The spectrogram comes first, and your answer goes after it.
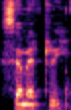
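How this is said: It is said in a British accent. "सेमेट्री British, UK pronunciation"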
